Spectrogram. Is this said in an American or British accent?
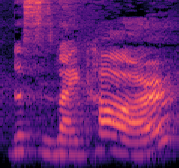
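American. It is said in an American accent. "this is American accent"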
